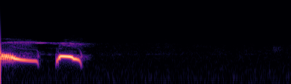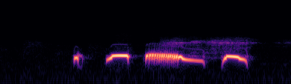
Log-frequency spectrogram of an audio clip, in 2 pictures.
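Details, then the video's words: Spotted dove cooing, a voice for training young doves: the end of one phrase with a rolling note and coo, then a silent gap and a new phrase of pip, coo, long burry note and closing falling coo. "Tiếng chim cu gáy tập bổi và mồi kích thúc giúp nhanh nổi và xiêng gáy"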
